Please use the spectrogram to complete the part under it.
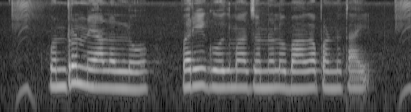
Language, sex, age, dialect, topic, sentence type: Telugu, female, 18-24, Southern, agriculture, statement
